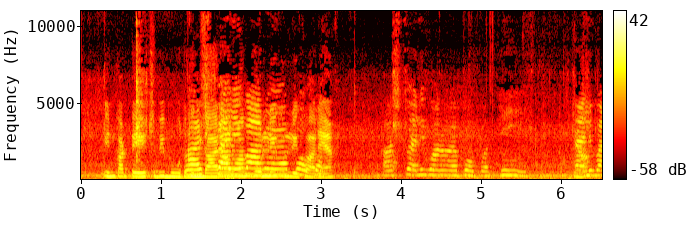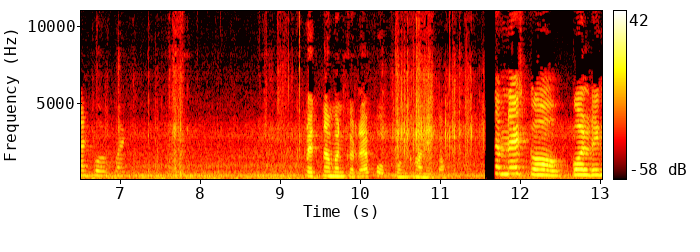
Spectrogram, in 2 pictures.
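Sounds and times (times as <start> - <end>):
steady low hum: 0.0 - 13.0
child speaking: 1.3 - 3.1, 3.8 - 5.6, 6.2 - 7.1, 11.7 - 13.0.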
